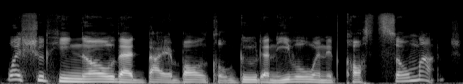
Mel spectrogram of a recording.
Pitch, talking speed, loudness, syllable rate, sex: 125 Hz, 180 wpm, -20 LUFS, 4.0 syllables/s, male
